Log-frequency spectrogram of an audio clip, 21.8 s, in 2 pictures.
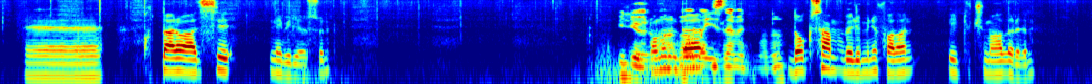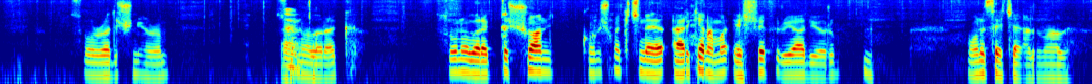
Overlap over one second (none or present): none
